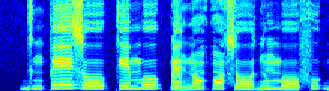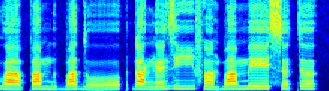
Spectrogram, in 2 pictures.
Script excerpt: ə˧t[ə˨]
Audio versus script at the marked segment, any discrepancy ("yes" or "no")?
yes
